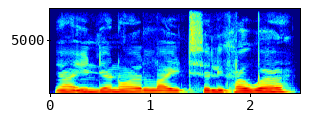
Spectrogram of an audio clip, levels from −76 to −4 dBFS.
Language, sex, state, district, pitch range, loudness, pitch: Hindi, male, Jharkhand, Deoghar, 160-170 Hz, -15 LUFS, 165 Hz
